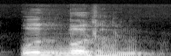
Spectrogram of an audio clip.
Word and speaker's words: উদ্বোধন: সেটা হলো এইটা দেখো উদ্বেগ উদ্বোধন এই জায়গাটায় কিন্তু বহালার উচ্চারণ হচ্ছে খেয়াল করেছো উদ্বেগ উদ্বেগ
